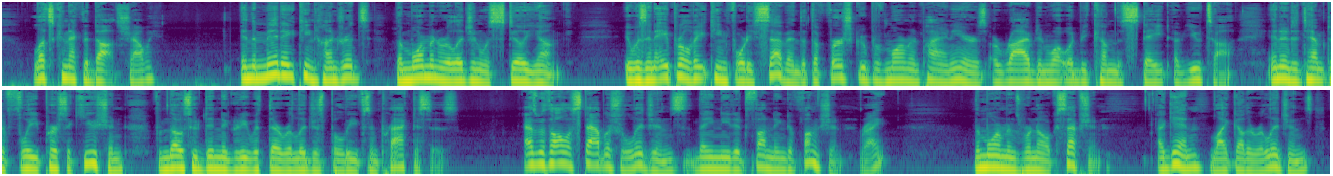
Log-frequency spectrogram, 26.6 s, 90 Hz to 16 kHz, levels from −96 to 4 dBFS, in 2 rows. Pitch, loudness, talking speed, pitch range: 125 Hz, -15 LUFS, 170 wpm, 110-140 Hz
